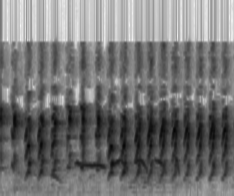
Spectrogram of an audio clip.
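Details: Song of a long-tailed shrike, known locally as cendet or pentet, meant as a lure to get young or non-singing shrikes singing; steady run of high, sharp pulsed notes, roughly five a second, with a few slurred whistles woven in.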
